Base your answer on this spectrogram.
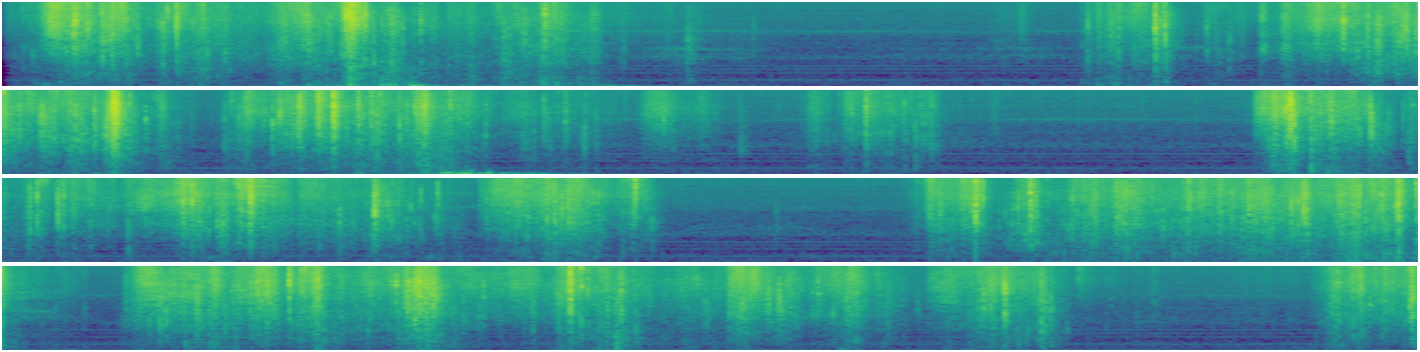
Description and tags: Newspaper rustle
Reading and shifting newspaper pages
